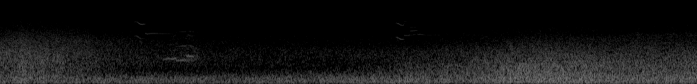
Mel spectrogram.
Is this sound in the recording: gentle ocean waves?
yes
